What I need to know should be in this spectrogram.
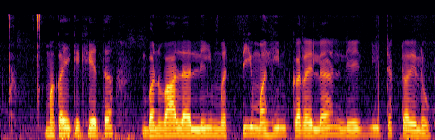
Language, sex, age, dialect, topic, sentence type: Maithili, male, 46-50, Angika, agriculture, question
